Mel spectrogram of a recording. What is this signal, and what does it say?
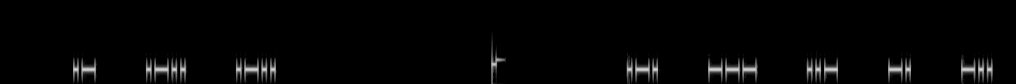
Morse code, heard as a keyed tone, about 28 wpm, spaced as for 13 wpm, 700 Hz. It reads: ALL ROUND
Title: 4x Character Spacing - Top 200 Words - 28wpm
